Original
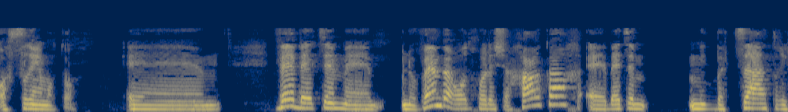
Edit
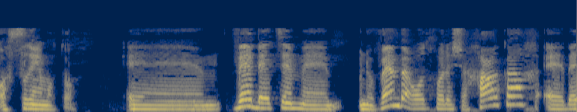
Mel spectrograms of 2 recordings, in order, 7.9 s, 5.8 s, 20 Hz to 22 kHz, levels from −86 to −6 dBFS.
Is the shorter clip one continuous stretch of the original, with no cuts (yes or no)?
no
